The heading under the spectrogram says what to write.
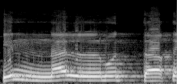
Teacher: jadi ada gunahnya ditahan dua harakat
